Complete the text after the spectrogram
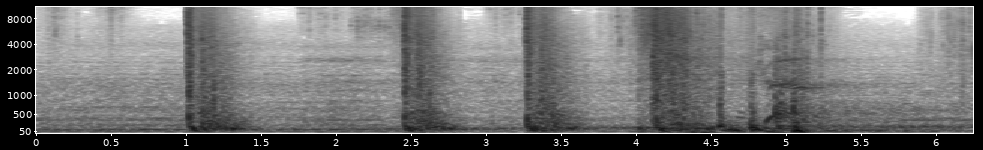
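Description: A gun fires loud single shots.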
